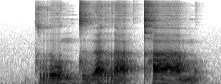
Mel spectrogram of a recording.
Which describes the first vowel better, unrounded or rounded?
rounded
